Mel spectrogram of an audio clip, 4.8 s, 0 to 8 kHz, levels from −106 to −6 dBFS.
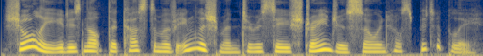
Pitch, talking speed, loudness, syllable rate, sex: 190 Hz, 160 wpm, -17 LUFS, 5.3 syllables/s, female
